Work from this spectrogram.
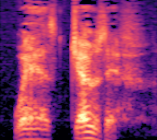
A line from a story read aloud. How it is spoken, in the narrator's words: muttered Sapt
